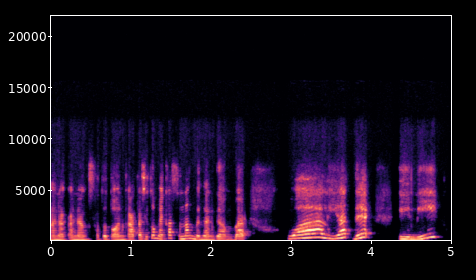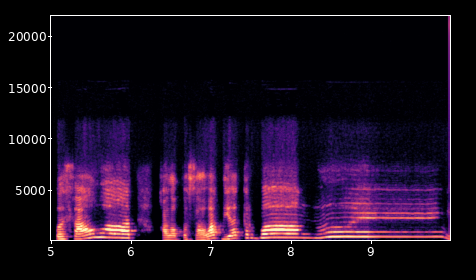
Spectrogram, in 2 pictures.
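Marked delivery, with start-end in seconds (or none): 3.0-8.1 put-on high, loud, slow wonder for a toddler; excited parent. Shown as a demonstration. Showing a toddler a plane card. 8.1-10.0 high whooshing plane sound. Shown as a demonstration. Imitating plane noise.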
